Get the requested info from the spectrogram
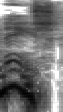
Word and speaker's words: niche: What are they sort of discussing related to your niche? I'm going to say niche because that's how we say it down here. – It's all good. – we say niche rhymes with reach, not niche rhymes with rich.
